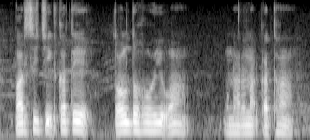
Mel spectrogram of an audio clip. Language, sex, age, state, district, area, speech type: Santali, male, 30-45, West Bengal, Jhargram, rural, spontaneous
